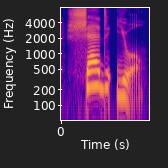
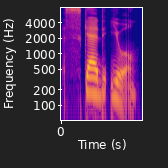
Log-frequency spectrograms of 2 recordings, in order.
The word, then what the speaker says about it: schedule: No, the correct way is shedule. Shedule, not skedule. Shed. That first syllable is so important. It's shed, not sked.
